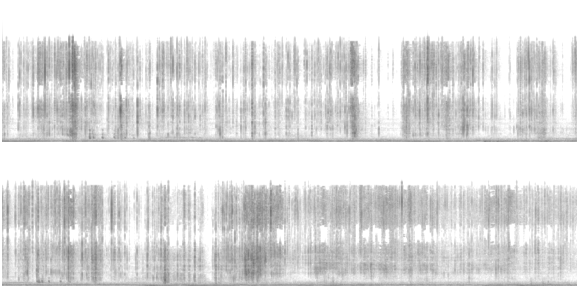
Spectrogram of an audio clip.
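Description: Plastic lollipop wrapper crinkling and crackling irregularly as fingers twist and peel it off the sweet.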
